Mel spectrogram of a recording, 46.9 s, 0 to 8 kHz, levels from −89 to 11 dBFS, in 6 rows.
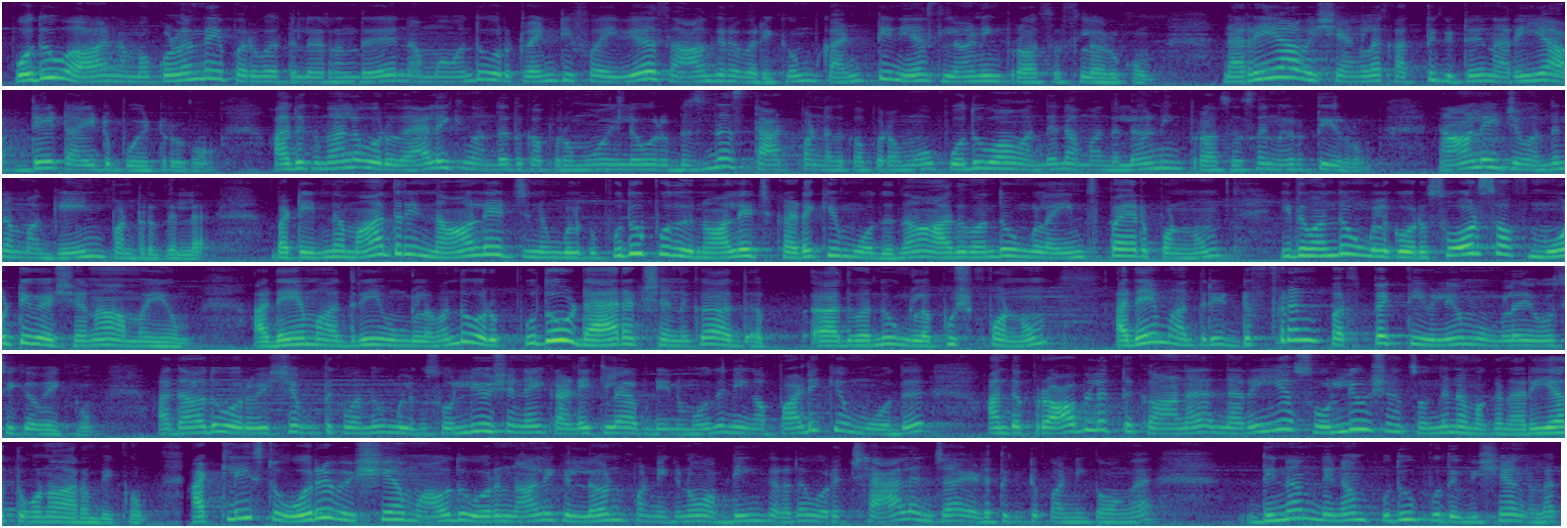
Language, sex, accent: Tamil, female, native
